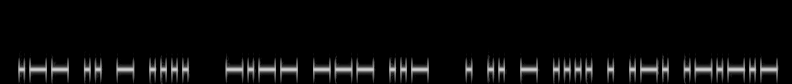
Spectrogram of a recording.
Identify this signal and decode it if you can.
Morse code, heard as a keyed tone, about 22 wpm, 700 Hz. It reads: WITH YOU EITHER.
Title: Sentences from Top 1000 Words - Review Part 4 - 22wpm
